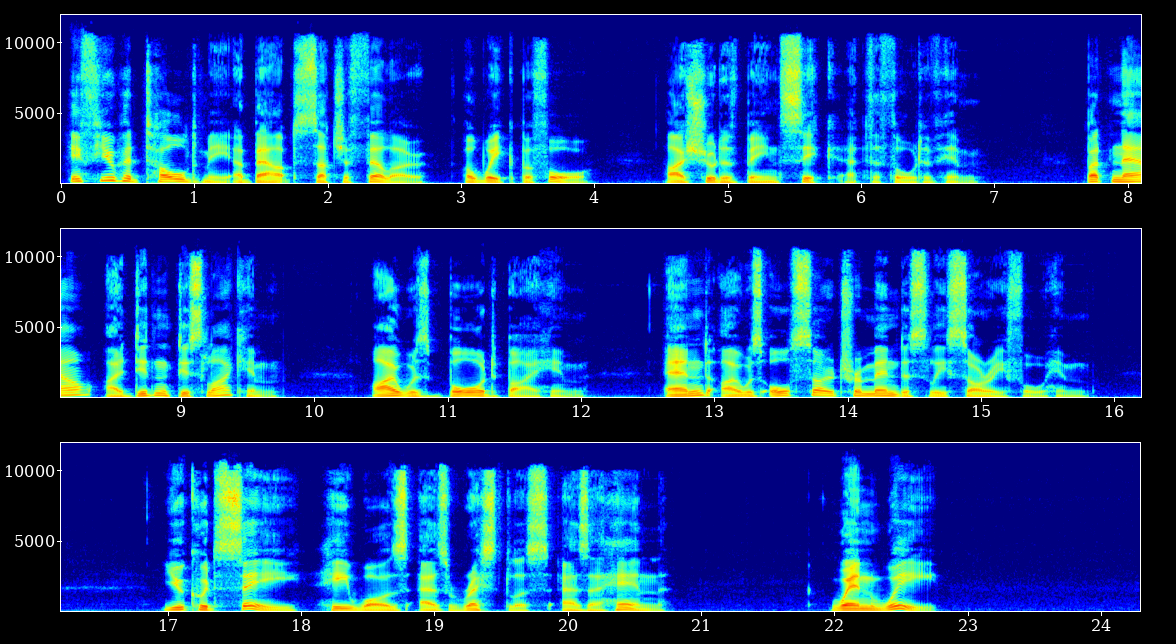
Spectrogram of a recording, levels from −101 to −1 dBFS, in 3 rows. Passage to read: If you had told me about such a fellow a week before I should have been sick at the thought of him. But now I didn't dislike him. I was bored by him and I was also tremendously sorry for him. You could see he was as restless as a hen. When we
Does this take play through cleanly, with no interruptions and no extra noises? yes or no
yes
